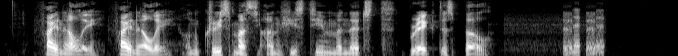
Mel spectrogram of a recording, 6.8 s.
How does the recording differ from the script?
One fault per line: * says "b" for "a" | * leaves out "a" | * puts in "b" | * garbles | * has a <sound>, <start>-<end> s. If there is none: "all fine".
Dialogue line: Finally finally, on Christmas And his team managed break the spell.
* has a laugh, 5.6-6.0 s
